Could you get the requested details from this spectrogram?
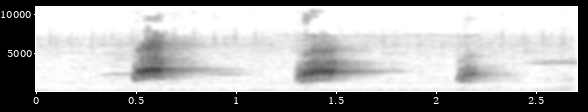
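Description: Asian pied starling giving three loud, harsh, rasping notes, each under half a second, spaced about a second apart, with a faint low hum behind.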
